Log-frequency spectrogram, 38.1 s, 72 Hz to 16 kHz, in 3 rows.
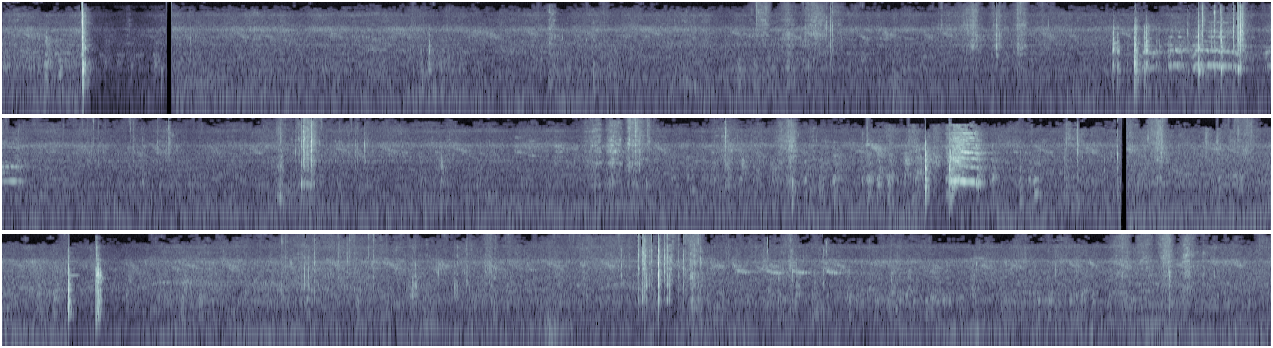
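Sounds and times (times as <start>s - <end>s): rooster crowing: 11.5s - 13.1s.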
